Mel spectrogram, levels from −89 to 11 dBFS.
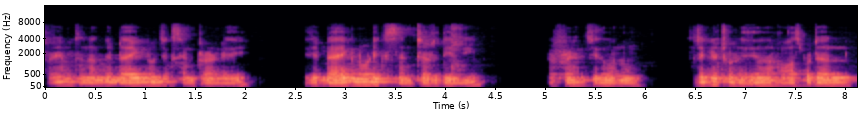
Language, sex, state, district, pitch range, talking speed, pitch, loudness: Telugu, male, Andhra Pradesh, Visakhapatnam, 80-85 Hz, 90 wpm, 85 Hz, -18 LUFS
